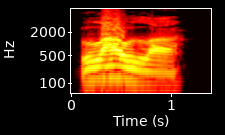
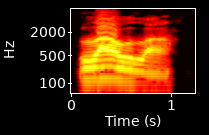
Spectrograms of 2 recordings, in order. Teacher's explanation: Notice how the L just flows into the next word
